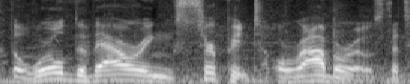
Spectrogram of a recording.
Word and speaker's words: Ouroboros: Villain is revealed the world devouring serpent or Robos that's how they pronounce it in the game and if I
